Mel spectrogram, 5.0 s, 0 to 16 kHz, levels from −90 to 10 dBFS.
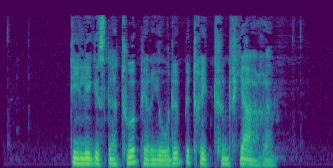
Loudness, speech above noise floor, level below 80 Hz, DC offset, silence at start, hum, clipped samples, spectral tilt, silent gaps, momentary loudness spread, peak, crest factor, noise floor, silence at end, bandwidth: -18 LUFS; 54 dB; -40 dBFS; under 0.1%; 1.05 s; none; under 0.1%; -5 dB/octave; none; 12 LU; 0 dBFS; 20 dB; -71 dBFS; 0.85 s; 11.5 kHz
